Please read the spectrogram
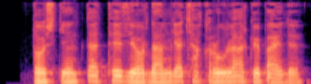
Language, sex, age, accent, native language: Uzbek, male, 18-24, Buxoro, Uzbek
